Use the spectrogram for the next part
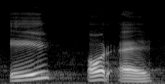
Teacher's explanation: ए और ए, इसका आपका कंठ से होता है। कंठ लेकिन किससे होता है, तालव्य, कंठ तालव्य से।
